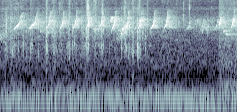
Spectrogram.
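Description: A small bird chirping over and over, short high notes about three a second, over a low steady background rumble.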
